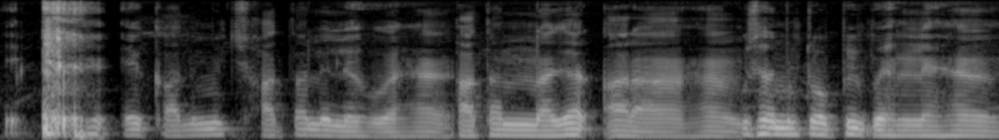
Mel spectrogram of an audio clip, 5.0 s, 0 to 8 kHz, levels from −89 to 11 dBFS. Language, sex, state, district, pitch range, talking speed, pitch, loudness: Hindi, male, Bihar, Jahanabad, 100-120 Hz, 180 wpm, 110 Hz, -25 LUFS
